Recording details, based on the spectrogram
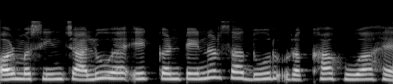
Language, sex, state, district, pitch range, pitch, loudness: Hindi, female, Bihar, West Champaran, 235-260 Hz, 255 Hz, -19 LUFS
